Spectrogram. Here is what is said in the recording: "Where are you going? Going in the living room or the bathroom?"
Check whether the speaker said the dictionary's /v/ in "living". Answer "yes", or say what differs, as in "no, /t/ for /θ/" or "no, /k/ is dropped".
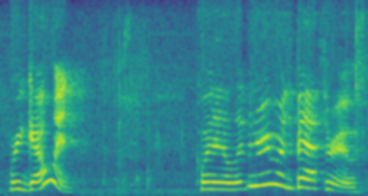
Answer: yes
